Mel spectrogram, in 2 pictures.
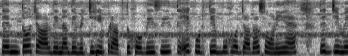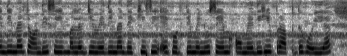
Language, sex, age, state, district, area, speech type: Punjabi, female, 30-45, Punjab, Mohali, urban, spontaneous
